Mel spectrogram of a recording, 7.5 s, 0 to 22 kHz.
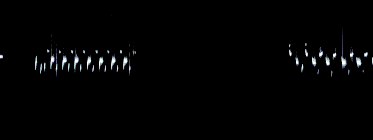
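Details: Moroccan goldfinch in the widani song style, 2019: two rapid phrases of high twittered chirps, each about two seconds long, separated by a three-second silence.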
